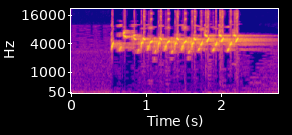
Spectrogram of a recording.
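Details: European goldfinch singing, a recording prized in Morocco as the king of goldfinches, from Settat: a rapid run of bright twittering and tinkling notes, high and densely repeated, starting half a second in and fading after two seconds.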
